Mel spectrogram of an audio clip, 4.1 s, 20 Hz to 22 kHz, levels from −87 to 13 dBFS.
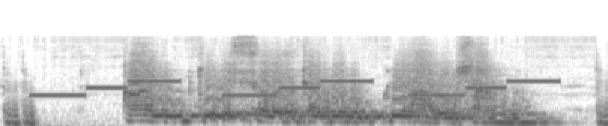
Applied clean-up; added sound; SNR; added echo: none; Telephone; 5 dB; none.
